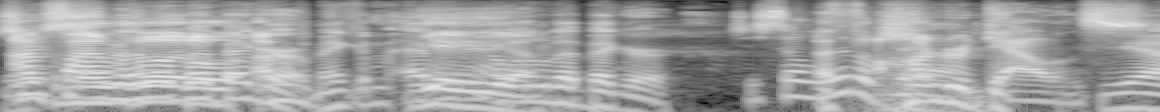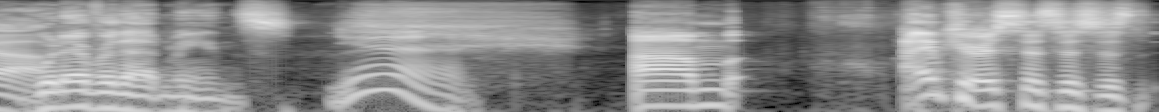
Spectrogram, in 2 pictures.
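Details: Adult male speaker; typical speech.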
